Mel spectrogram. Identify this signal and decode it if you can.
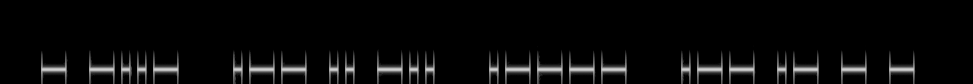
Morse code, heard as a keyed tone, about 15 wpm, 700 Hz. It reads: TX WID 1 WATT
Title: Common QSO Phrases 15wpm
